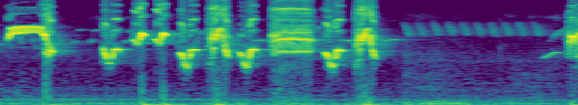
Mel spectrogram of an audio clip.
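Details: Jalak starling, a captive farm bird, pours out a dense gacor song: clipped whistles and rasping notes, then a fast thin trill and a final rising whistle.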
